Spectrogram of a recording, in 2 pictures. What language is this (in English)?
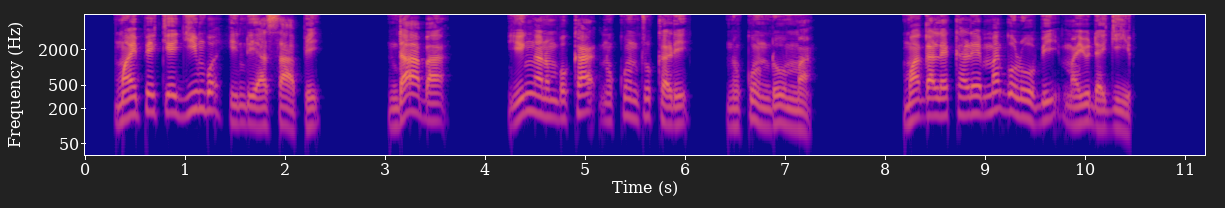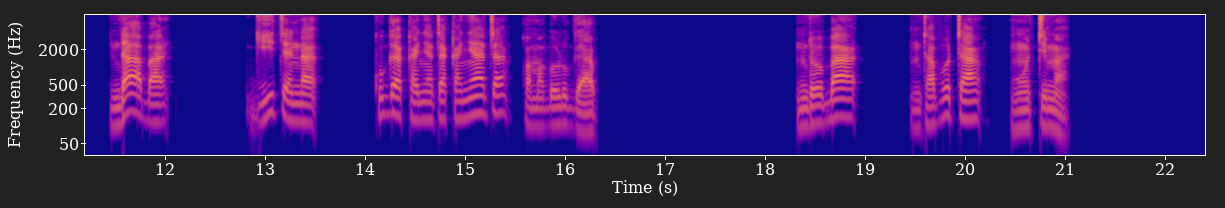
Matengo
